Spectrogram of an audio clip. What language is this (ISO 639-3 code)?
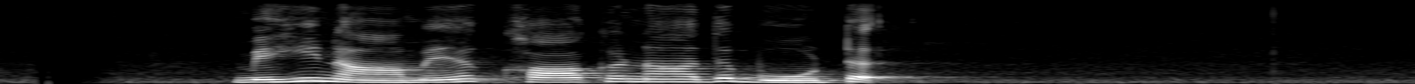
sin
